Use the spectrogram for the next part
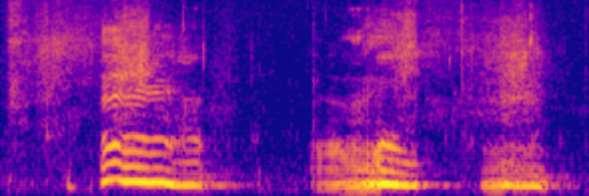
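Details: A dog gives drawn-out, throaty, monster-like groans and moans in three separate bouts while being brushed.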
